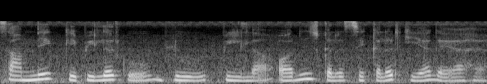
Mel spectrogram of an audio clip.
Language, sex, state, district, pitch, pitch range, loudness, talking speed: Hindi, female, Uttar Pradesh, Lucknow, 195 Hz, 180-205 Hz, -14 LUFS, 160 wpm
